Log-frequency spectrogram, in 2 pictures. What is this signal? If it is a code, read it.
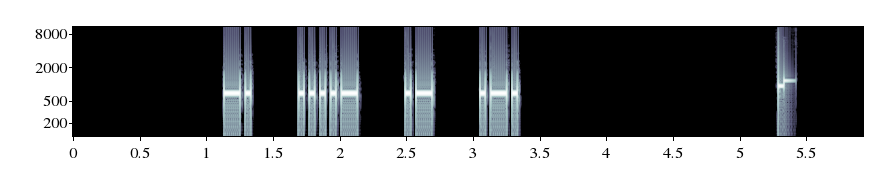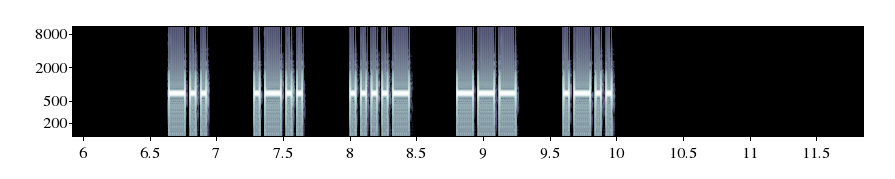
Morse code, heard as a keyed tone, about 30 wpm, spaced as for 17 wpm, 700 Hz. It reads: N4AR DL4OL
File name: Lesson 14g - Number 2 - Call Signs 30wpm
